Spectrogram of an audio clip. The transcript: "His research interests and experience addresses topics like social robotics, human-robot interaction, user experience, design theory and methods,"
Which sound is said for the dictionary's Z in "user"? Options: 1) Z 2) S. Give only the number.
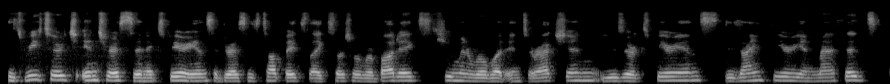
1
